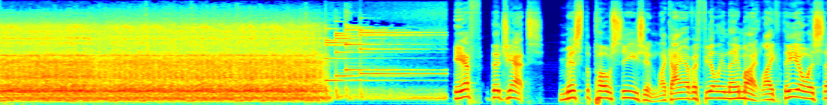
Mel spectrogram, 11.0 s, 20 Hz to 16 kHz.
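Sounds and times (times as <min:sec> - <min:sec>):
prize wheel spinning with dense steady whirring rattle: 0:00.1 - 0:06.0
bright ringing chime of prize wheel: 0:04.3 - 0:06.0
speech: 0:06.1 - 0:11.0.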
